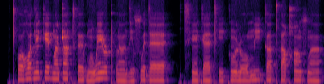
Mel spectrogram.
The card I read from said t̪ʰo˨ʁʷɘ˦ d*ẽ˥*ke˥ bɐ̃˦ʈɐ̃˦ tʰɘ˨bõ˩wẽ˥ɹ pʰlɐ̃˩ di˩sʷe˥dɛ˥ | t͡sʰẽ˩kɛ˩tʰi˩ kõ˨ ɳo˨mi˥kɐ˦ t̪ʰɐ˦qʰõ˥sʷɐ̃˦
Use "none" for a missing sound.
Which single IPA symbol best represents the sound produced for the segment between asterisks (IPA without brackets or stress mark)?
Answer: ẽ˥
